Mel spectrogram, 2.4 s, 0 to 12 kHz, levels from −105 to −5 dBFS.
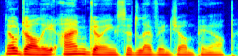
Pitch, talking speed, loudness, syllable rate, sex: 120 Hz, 200 wpm, -18 LUFS, 5.0 syllables/s, male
